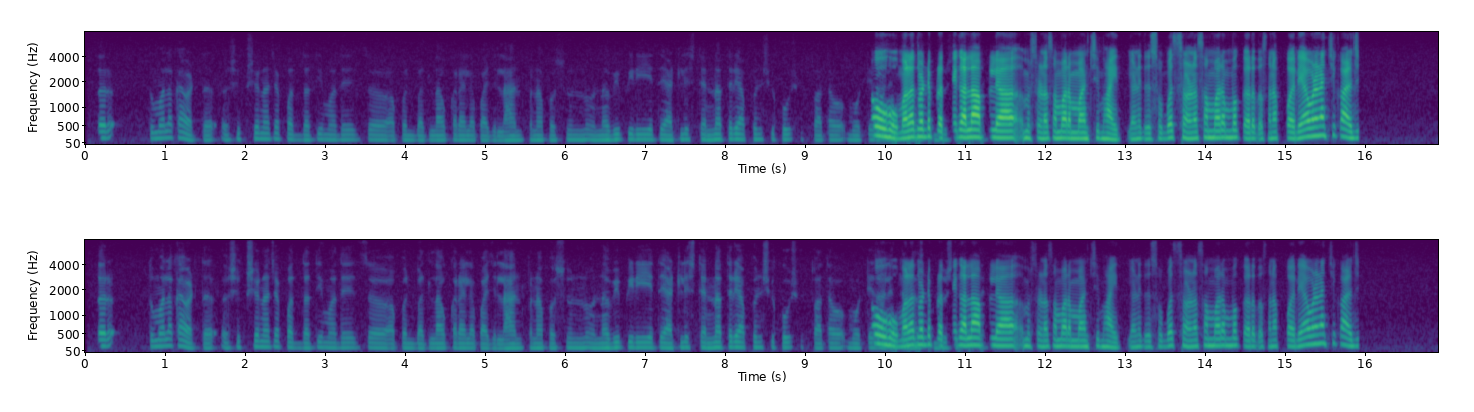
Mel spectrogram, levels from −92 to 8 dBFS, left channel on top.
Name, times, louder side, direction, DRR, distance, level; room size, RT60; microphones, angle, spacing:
voice 1, 0.8-10.8, right 1 dB, 90° right, 4.7 m, -43 dB
voice 2, 9.8-15.9, left 6 dB, 45° left, 0.4 m, -25 dB
open air
head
